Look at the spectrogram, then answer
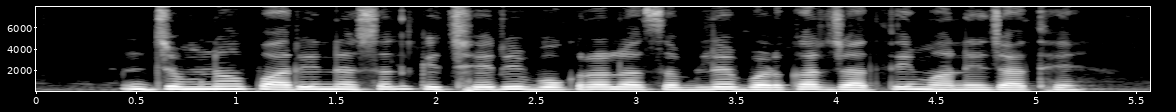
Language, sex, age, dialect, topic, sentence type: Chhattisgarhi, female, 25-30, Western/Budati/Khatahi, agriculture, statement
